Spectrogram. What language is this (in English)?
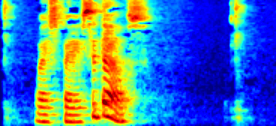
Latvian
